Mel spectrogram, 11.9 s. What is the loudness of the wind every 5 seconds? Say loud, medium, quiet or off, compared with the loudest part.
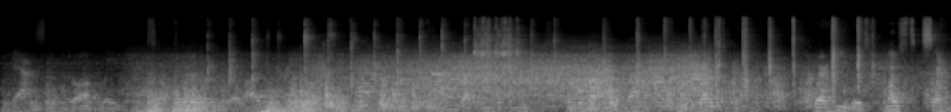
loud, loud, medium.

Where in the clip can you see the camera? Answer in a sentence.
The camera can be heard from 5.4 to 6.5 s.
